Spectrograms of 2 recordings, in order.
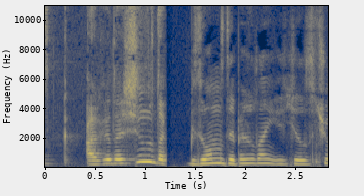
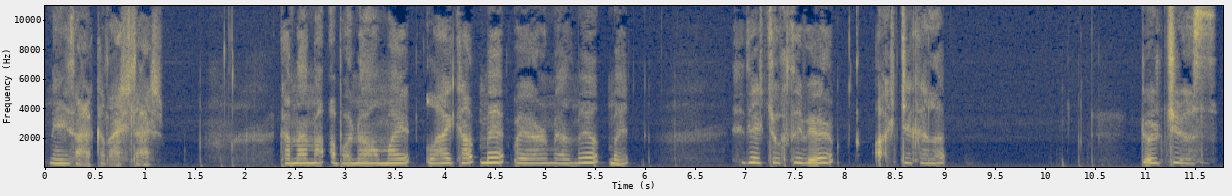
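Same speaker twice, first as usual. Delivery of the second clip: whispery hoarse late-night voice; hushed hoarse voice; 3 semitones higher, 4 dB louder than usual. Real, not acted. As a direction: keep it a raspy whisper so no one wakes. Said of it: "Bu yüzden kısık sesle konuşuyorum".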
